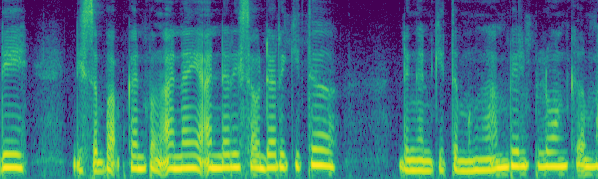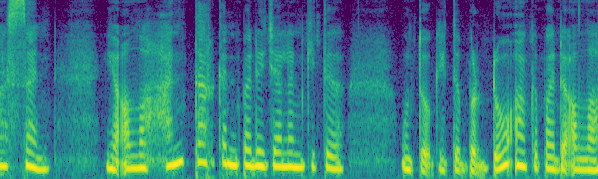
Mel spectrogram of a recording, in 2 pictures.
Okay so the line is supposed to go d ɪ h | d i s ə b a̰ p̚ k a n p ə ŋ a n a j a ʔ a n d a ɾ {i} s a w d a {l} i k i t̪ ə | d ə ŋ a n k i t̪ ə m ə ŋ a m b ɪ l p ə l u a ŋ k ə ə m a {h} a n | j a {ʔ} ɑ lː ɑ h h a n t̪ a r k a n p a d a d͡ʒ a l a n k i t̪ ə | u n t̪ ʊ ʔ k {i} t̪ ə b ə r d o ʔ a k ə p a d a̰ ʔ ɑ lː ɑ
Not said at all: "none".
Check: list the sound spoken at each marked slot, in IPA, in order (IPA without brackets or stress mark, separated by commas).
i, ɾ, s, ʔ, i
